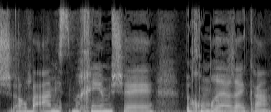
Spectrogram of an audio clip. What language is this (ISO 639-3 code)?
heb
